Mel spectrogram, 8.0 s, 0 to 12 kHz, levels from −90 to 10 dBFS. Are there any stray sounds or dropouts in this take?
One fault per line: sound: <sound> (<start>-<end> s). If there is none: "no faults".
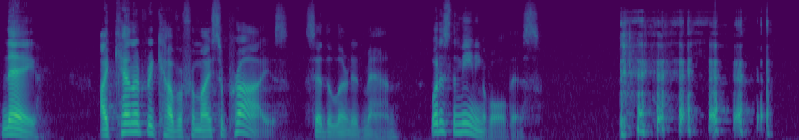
sound: laugh (6.2-7.7 s)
